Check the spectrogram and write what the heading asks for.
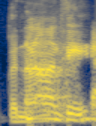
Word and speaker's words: Benanti: And the director of the advertising focus group is Laura Benanti. I think I'm saying that right. – Benanti, I got you.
